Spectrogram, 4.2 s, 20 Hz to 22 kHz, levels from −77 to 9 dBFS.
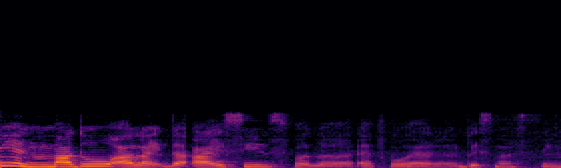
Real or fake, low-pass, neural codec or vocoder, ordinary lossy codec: fake; 7.2 kHz; codec, 44.1 kHz, 7.8 kbps, DAC; none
